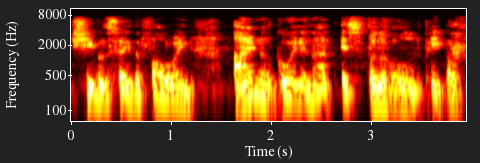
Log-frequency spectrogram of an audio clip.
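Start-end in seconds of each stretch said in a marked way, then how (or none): none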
